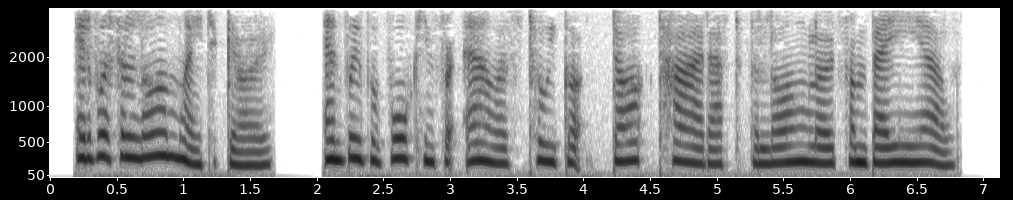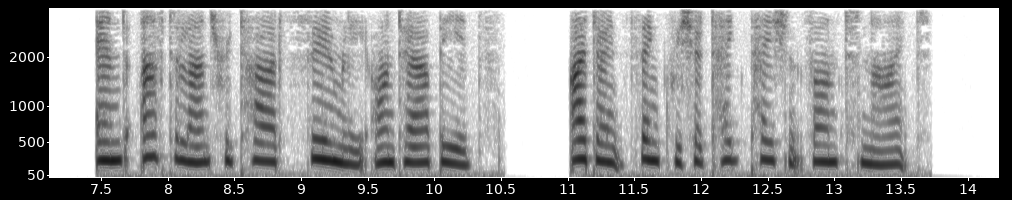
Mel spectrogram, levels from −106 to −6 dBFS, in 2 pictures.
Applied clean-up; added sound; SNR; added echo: none; none; none; none.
